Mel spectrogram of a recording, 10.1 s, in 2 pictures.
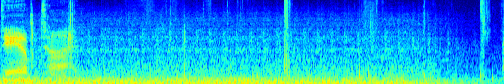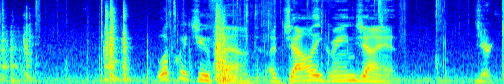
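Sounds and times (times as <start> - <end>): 
speech: 0.0 - 0.9, 6.6 - 9.2, 9.8 - 10.0
blue truck engine sputtering in the distance: 0.0 - 9.8
clunks and rattles: 0.2 - 7.7.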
